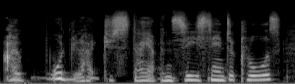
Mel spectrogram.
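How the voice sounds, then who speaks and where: A woman's voice: mid-range voice, moderate pace, creaky, a little mellow, husky, dry recording. A woman voicing an eager, polite little boy in a children's story. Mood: pleading. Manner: eager, wide-eyed.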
